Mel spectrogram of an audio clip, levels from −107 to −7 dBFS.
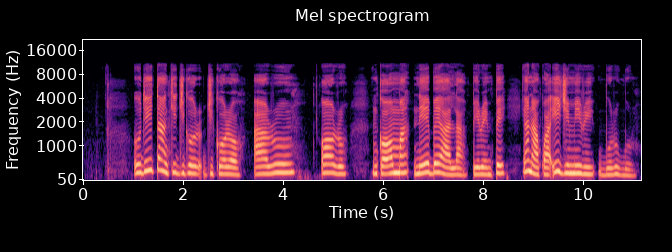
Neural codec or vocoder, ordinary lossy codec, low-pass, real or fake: none; none; 10.8 kHz; real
